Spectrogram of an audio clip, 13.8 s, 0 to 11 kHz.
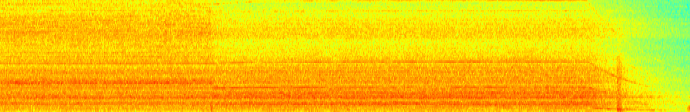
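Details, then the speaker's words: Vacuum-forming box drawing a heated, sagging plastic sheet over P-38 part molds: a steady high rushing roar that sweeps down in pitch near the end as the sheet seals. Normal vacuum draw-down. "what i'm looking for as soon as i set it on there you're going to hear a swoop sound it'll be the vacuum sucking it down"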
